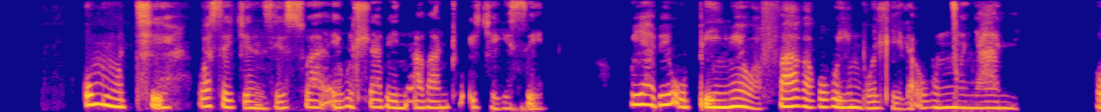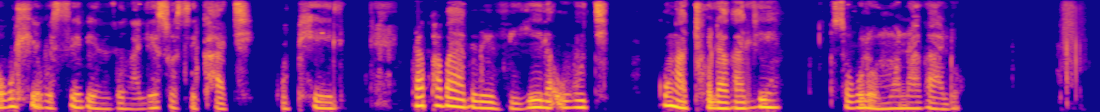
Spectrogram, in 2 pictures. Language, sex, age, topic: North Ndebele, female, 25-35, health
